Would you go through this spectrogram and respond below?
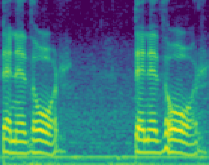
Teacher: this d is the soft airy th sound it's like a th sound in english you kind of put your tongue between your teeth and blow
